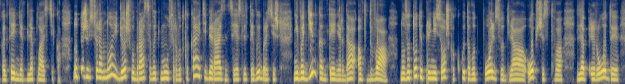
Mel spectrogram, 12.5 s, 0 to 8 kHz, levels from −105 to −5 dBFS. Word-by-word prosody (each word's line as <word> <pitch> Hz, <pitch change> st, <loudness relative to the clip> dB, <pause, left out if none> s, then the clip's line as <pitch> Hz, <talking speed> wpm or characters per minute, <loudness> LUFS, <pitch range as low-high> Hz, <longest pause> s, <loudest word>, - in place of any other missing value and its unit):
контейнер 175 Hz, +1 st, 0 dB
для 180 Hz, +3 st, 0 dB
пластика. 170 Hz, -3 st, -5 dB, 0.2 s
Но -, -, +1 dB
ты 290 Hz, +1 st, -2 dB
же 275 Hz, -, +4 dB
всё 260 Hz, 0 st, 0 dB
равно 250 Hz, +6 st, +2 dB
идешь 255 Hz, +3 st, +2 dB
выбрасывать 200 Hz, -1 st, 0 dB
мусор. 205 Hz, -4 st, 0 dB
Вот 175 Hz, -, -6 dB
какая 300 Hz, -, -1 dB
тебе 220 Hz, -6 st, -1 dB
разница, 195 Hz, -4 st, -1 dB
если 185 Hz, +1 st, -3 dB
ты 185 Hz, 0 st, -3 dB
выбросишь 185 Hz, -3 st, -1 dB, 0.3 s
не 205 Hz, -, +5 dB
в -, -, -3 dB
1 305 Hz, -, +4 dB
контейнер, 180 Hz, -, 0 dB
да, 190 Hz, +6 st, +1 dB
а 180 Hz, -, +1 dB
в 185 Hz, -, -6 dB
2, 175 Hz, -3 st, +1 dB, 0.3 s
но 205 Hz, -, +3 dB
зато 225 Hz, +7 st, +3 dB
ты 265 Hz, -4 st, 0 dB
принесешь 215 Hz, +3 st, +1 dB
какую-то 200 Hz, +2 st, -3 dB
вот 190 Hz, 0 st, -1 dB
пользу 215 Hz, -2 st, +2 dB
для 175 Hz, +2 st, 0 dB
общества, 185 Hz, -8 st, -1 dB, 0.3 s
для 195 Hz, +2 st, +5 dB
природы. 190 Hz, 0 st, +1 dB
195 Hz, 175 wpm, -18 LUFS, 180-225 Hz, 0.3 s, не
